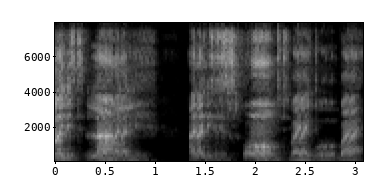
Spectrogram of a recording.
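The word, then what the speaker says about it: لا: Master alif, it is lam alif, and this is the form.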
